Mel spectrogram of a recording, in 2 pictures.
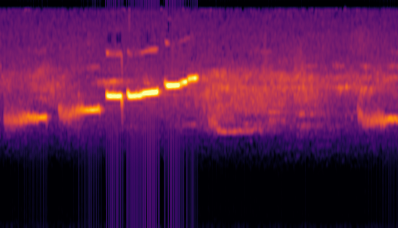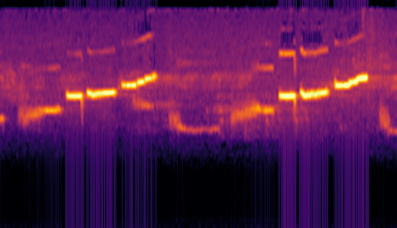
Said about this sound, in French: Un très bel oiseau qu'on appelle l'oiseau papillon. Le Tichodrome échelette, que l'on trouve vraiment dans les falaises verticales, où il s'accroche avec ses griffes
